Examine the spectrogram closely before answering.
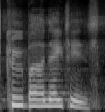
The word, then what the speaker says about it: Kubernetes: and i'll help you but it's kubernetes it's a greek word i'm not going to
